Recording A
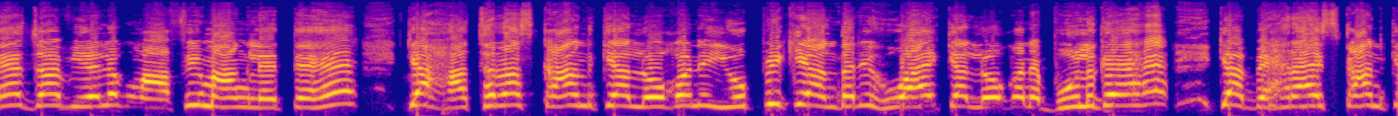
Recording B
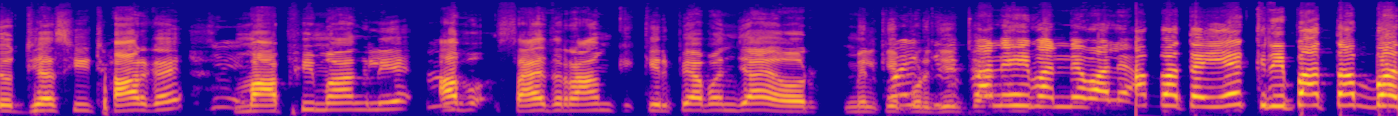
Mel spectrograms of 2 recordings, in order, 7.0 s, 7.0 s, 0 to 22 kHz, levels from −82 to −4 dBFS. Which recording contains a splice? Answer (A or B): B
